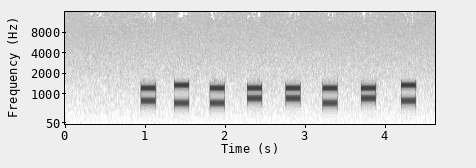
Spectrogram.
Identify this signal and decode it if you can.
DTMF, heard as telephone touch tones, dialled by hand, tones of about 180 ms. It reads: 42177175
